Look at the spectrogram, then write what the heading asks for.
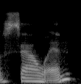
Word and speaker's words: Samhain: we should have these celtic names or gaelic names that don't necessarily get pronounced the way that they look so samhain um and that is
